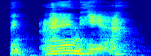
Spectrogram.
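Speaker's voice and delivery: small, sly, sneaky and weaselly little voice. A game master voices a character answering when the party asks for names: Tommy Tidgeball's sneaky, weaselly voice. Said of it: "kind of sneaky, weaselly little voice".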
